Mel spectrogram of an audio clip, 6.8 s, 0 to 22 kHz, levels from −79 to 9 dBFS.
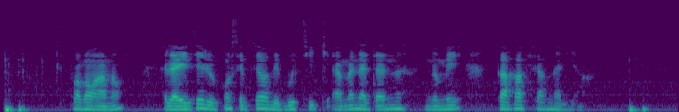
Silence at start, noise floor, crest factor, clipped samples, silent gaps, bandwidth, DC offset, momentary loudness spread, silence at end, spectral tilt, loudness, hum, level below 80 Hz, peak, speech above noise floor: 0.05 s; -50 dBFS; 20 dB; under 0.1%; none; 10 kHz; under 0.1%; 12 LU; 0.3 s; -8 dB/octave; -31 LUFS; none; -46 dBFS; -10 dBFS; 20 dB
